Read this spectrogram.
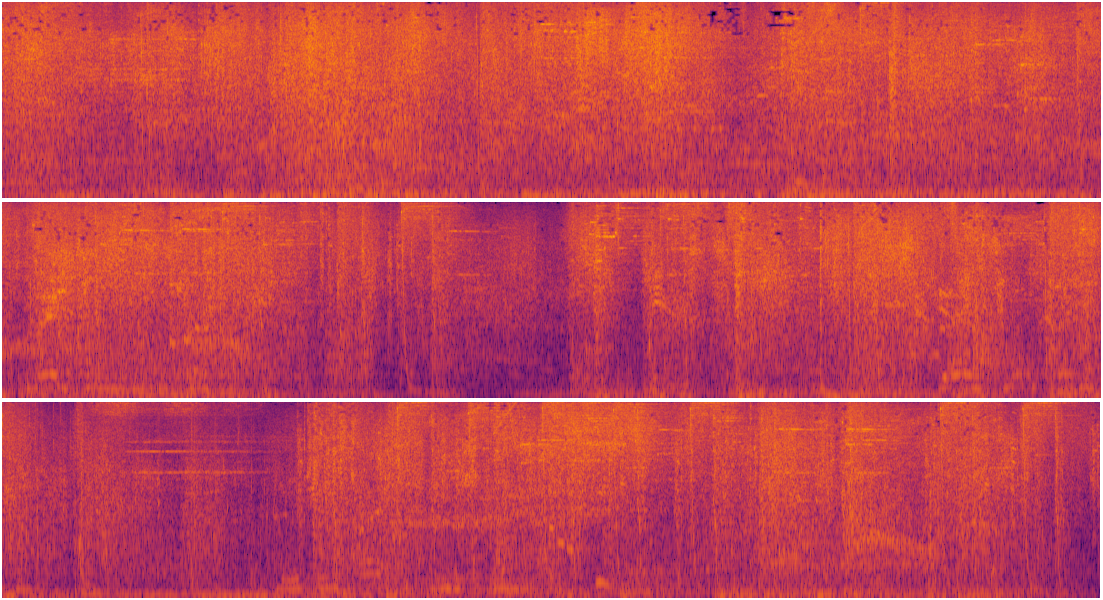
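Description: Magic blasts, zaps and explosions crackle in a busy fight.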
